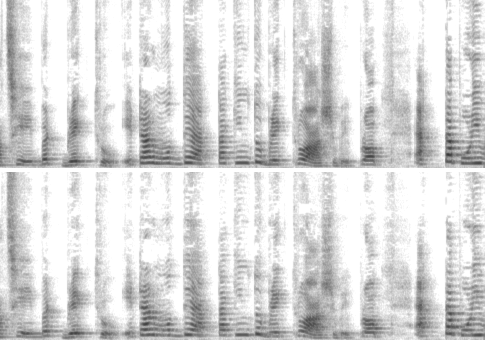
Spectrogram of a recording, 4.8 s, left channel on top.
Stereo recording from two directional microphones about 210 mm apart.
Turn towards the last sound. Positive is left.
turn(degrees=45)  # may be behind; listen again after turning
